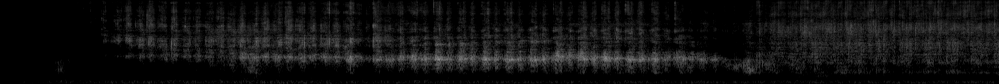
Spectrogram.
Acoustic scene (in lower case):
restroom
